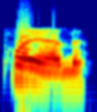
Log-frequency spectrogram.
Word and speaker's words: plein: Well, it's a little bit like plan. – Plan. You know, like P L A N kind of. It's a French word, yes.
